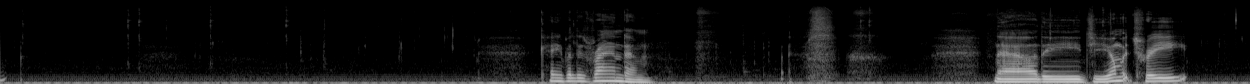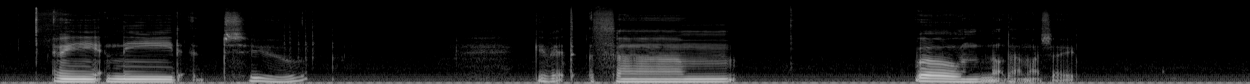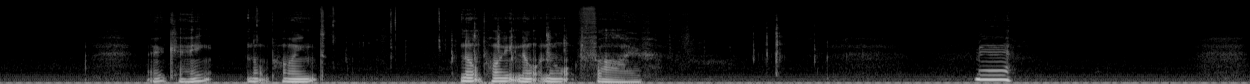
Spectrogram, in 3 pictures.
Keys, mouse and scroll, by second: 1.2 click, 2.0 click, 3.2-5.7 middle drag, 7.0-8.5 scroll down 1, 8.5 click, 10.9 click, 15.3 scroll down 1, 20.3-27.6 drag, 28.1-37.5 drag, 30.4 KP_0.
